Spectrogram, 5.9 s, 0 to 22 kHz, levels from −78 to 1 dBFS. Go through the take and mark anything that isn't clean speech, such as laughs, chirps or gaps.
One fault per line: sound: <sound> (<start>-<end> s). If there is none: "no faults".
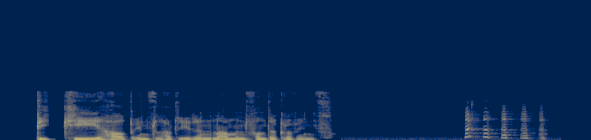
sound: laugh (4.6-5.5 s)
